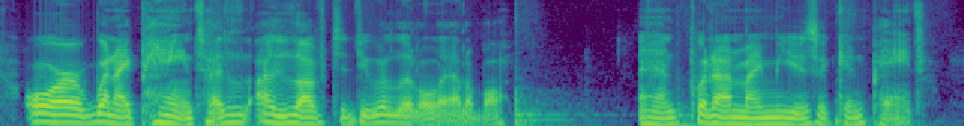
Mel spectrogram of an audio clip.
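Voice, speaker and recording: A woman's fairly slow speech with ordinary pitch variation, music playing behind. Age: 60s. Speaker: former pot brownie baker. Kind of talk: interview.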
